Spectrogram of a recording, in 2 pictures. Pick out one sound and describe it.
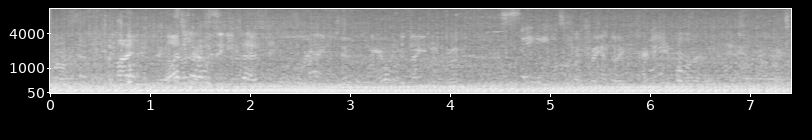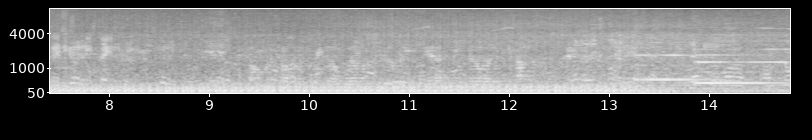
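A motorcycle engine idles close by with a deep, steady rumble.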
